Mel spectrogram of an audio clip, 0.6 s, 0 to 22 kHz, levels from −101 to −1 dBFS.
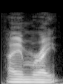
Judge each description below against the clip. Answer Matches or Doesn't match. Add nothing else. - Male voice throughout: Matches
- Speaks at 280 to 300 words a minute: Matches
